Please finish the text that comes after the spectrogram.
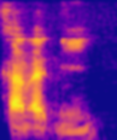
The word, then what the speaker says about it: Kanadi: It's pronounced Kanadi in the Bra language here in southern part of Borno State, our local government to be precise.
